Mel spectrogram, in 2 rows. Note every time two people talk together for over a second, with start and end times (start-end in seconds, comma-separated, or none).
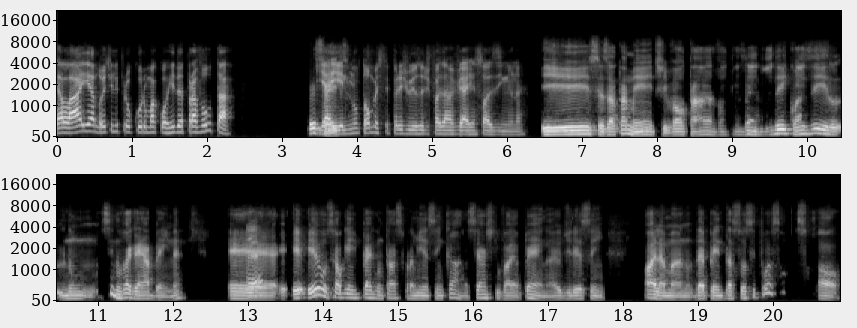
none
